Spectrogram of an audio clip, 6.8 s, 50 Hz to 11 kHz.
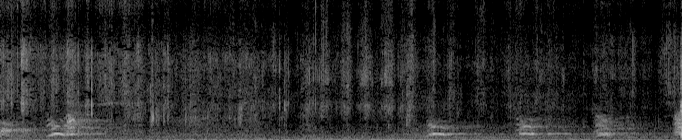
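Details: A pet cat, on January 18, 2023, meowing in a way that made its owner think something was wrong: four short, faint meows spread over several seconds, with quiet background hum.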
